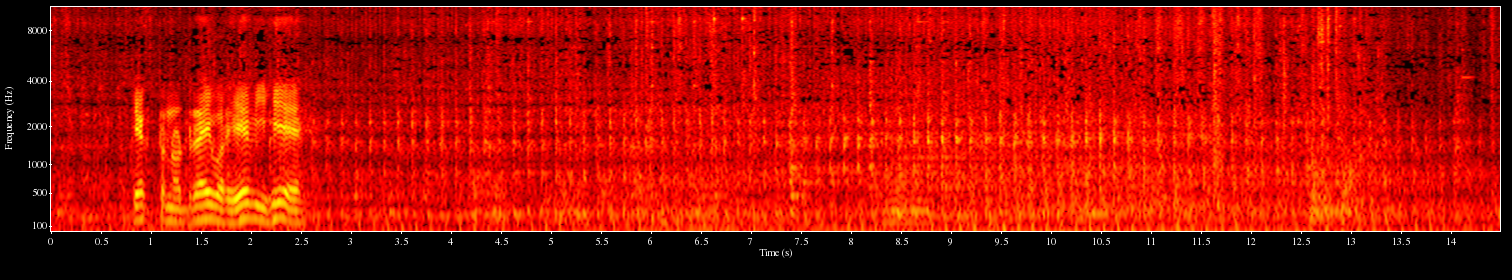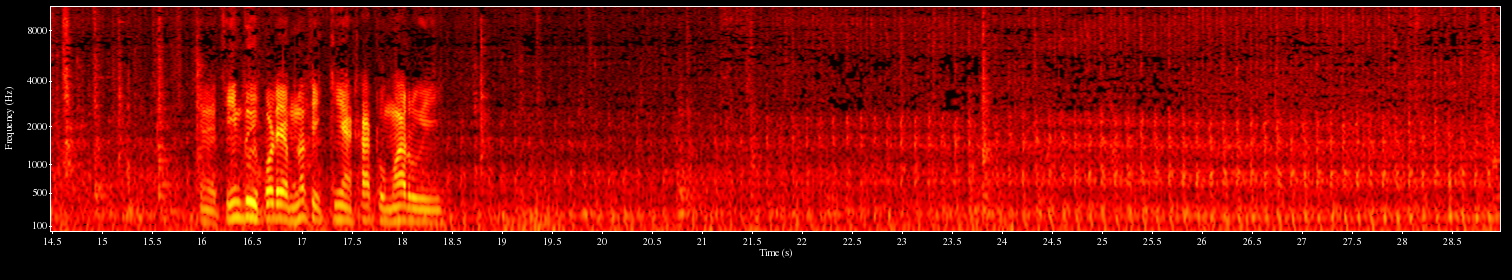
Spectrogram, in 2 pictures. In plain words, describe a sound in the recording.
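A tractor engine chugs steadily nearby.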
